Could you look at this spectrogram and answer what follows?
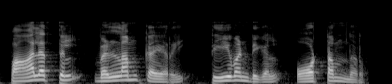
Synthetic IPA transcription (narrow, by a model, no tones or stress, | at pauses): paːlɐt̪ːilʋe̞ɭːɐmkɐjɐri | t̪iːʋɐɳɖiɣɐɭo̞ːʈːɐmnḭrt̪ː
